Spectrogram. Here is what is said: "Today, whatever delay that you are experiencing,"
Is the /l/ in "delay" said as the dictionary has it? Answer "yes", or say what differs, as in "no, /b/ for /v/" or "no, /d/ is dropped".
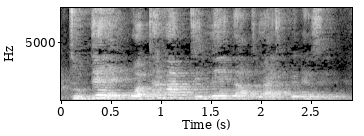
yes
